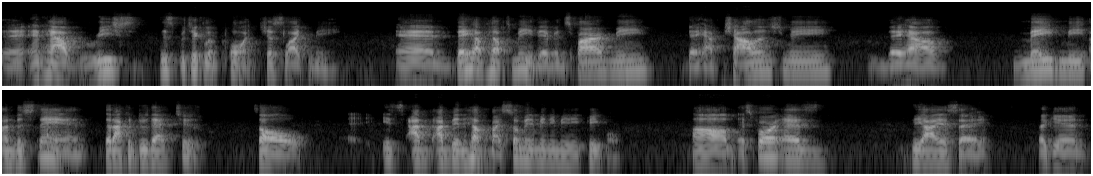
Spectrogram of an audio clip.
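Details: Adult male speaker; stuttering.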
